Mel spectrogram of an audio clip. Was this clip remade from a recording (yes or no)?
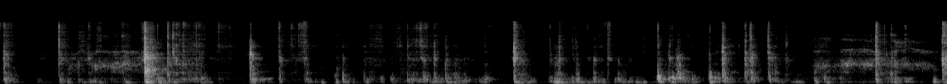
yes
